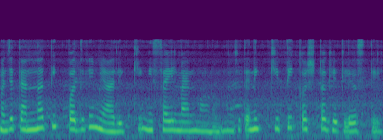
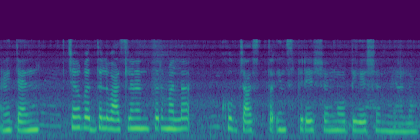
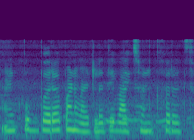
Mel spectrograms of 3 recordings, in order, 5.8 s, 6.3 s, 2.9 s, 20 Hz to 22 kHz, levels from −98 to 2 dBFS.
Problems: constant background noise, continuous background conversations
